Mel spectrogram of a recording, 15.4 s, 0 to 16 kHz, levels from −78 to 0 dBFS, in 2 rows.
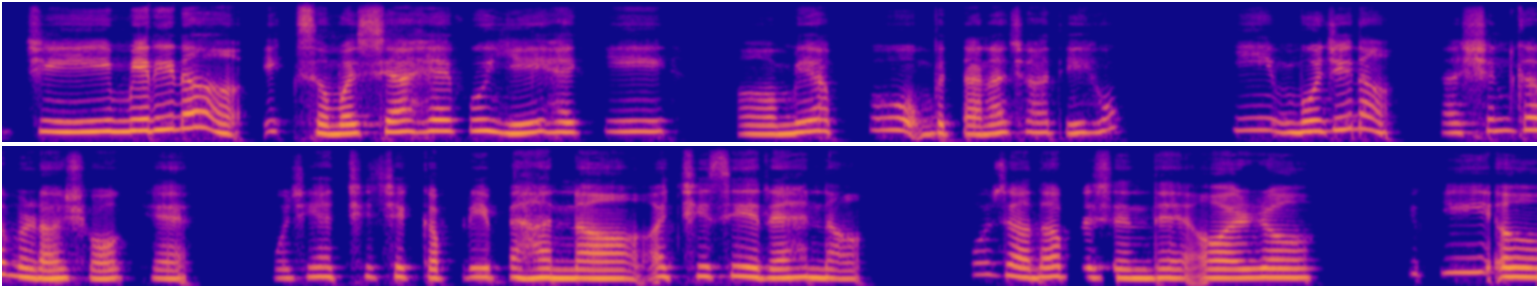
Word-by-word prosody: जी। 275 Hz, 0 st, +2 dB
मेरी 305 Hz, +4 st, +6 dB
ना 375 Hz, +2 st, +4 dB, 0.3 s
एक 280 Hz, 0 st, -13 dB
समस्या 235 Hz, +3 st, +3 dB
है 295 Hz, +1 st, +3 dB
वो 300 Hz, -, 0 dB
ये 255 Hz, -2 st, +2 dB
है 265 Hz, -1 st, 0 dB
कि 280 Hz, +2 st, -7 dB, 0.4 s
अ, -, -, -12 dB, 0.2 s
मैं 245 Hz, +5 st, +3 dB
आपको 310 Hz, +1 st, -5 dB
बताना 235 Hz, 0 st, -1 dB
चाहती 260 Hz, -2 st, -5 dB
हूँ 285 Hz, +6 st, -7 dB, 0.6 s
कि 320 Hz, 0 st, -9 dB
मुझे 280 Hz, +5 st, +1 dB
ना 350 Hz, -3 st, -2 dB, 0.3 s
फ़ैशन 255 Hz, +5 st, -4 dB
का 325 Hz, +1 st, 0 dB
बड़ा 230 Hz, -7 st, +3 dB
शौक 215 Hz, 0 st, -2 dB
है। 215 Hz, -1 st, -2 dB, 0.4 s
मुझे 225 Hz, +3 st, -7 dB
अच्छे-अच्छे 250 Hz, +1 st, -4 dB
कपड़े 230 Hz, 0 st, -3 dB
पहनना, 220 Hz, -2 st, +3 dB, 0.3 s
अच्छे 255 Hz, +1 st, -2 dB
से 255 Hz, 0 st, +1 dB
रहना 230 Hz, -1 st, +2 dB, 0.6 s
बहुत 310 Hz, 0 st, -12 dB
ज़्यादा 255 Hz, -2 st, +1 dB
पसंद 225 Hz, -2 st, 0 dB
है। 225 Hz, -1 st, 0 dB
और 225 Hz, 0 st, +4 dB
क्योंकि 240 Hz, +10 st, -3 dB
अ, 250 Hz, -, +2 dB
255 Hz, 150 wpm, -24 LUFS, 230-285 Hz, 0.6 s, मेरी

